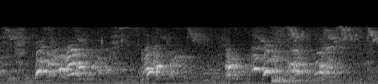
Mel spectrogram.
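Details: Ariel, a pet dog, with other dogs: four short, sharp yappy barks spaced about a second apart, each bright and slightly tonal, over low background noise.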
